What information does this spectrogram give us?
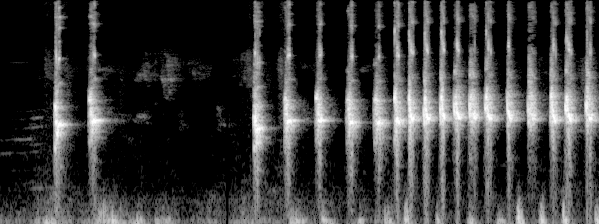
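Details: A trucuk, or yellow-vented bulbul, singing with sharp emotion to make other trucuk birds sing: two isolated chirps, a pause, then an accelerating series of roughly eighteen bright clipped notes, with faint low tapping noises.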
